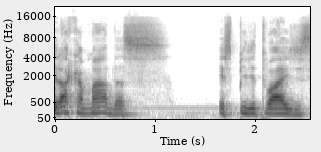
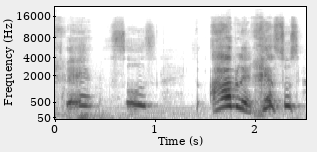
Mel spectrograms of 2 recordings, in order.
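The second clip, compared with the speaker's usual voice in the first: put-on boy's first word; much slower than usual. Formerly deaf boy saying his first word, high and hesitant. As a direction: struggle the word out high like a child's first try. Boy repeating after the preacher.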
